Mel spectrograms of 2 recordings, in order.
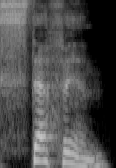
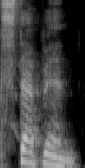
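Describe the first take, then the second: First: The middle consonant is an f sound. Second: The middle consonant is a p sound. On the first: The speaker calls it right. "It's Stefan" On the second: The speaker calls it wrong. "It's not Steppen"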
